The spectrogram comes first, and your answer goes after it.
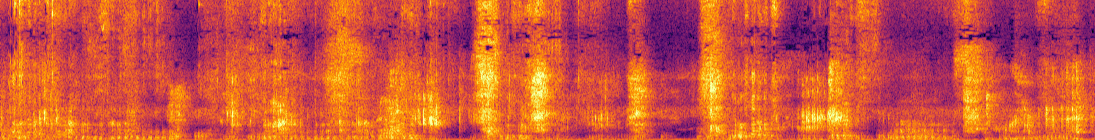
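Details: Two French Bulldogs in a tug-of-war game after breakfast on a Monday morning, growling in rough, throaty pulses that swell and fade every second or so, with snorts and scuffling in the background.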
